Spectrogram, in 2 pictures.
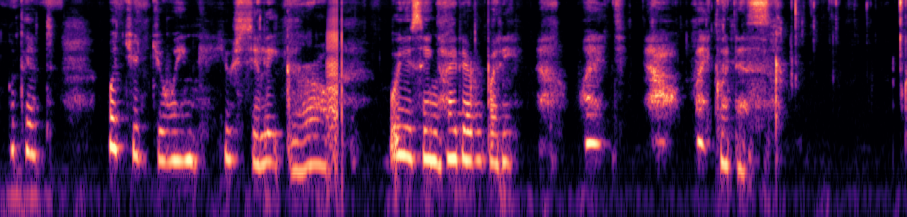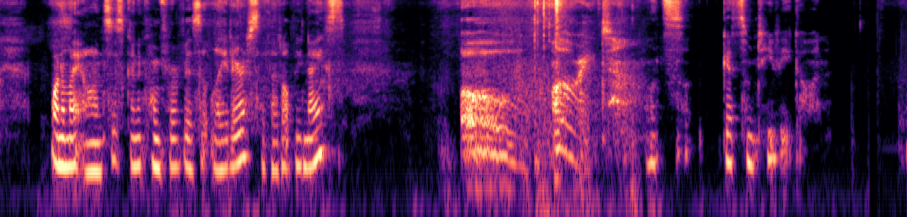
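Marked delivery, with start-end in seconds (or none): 0.1-7.7 soft whisper to a pet. Real, not acted. Whispering fondly to her silly girl dog. 13.7-18.1 hushed unvoiced whisper, slow; soft whisper. Real, not acted. Whispering to the pet while settling in.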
